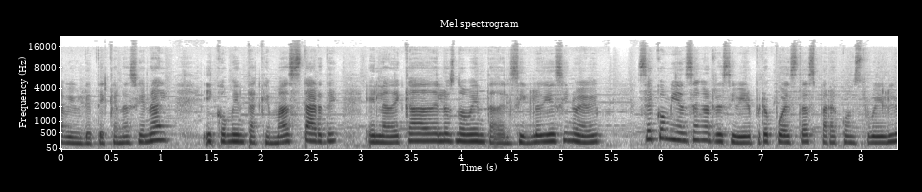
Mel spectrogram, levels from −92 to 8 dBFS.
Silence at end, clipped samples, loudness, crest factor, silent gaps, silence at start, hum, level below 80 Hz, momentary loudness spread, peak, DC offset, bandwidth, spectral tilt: 0 s; under 0.1%; -17 LUFS; 16 dB; none; 0 s; none; -56 dBFS; 7 LU; -2 dBFS; 0.2%; 18 kHz; -6 dB/octave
